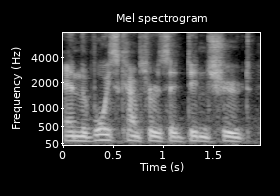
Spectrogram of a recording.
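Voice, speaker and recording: A man's voice: medium pitch, fairly even intonation, normal speed, darkish tone, breathy edge. Chatty Australian man rambling on a livestream. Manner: rambling, chatty, many fillers and restarts. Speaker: livestream host. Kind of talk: casual live chat while cooking. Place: home kitchen.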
